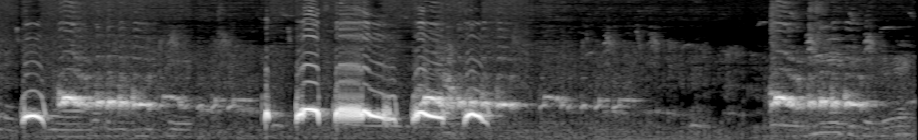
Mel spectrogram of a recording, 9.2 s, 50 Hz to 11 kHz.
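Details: Spotted dove of local Indonesian stock, an old forest bird, calling in kuk 3 style: a single arched coo, a sustained hum, then a tight phrase of a broad note and two rounded coos, quiet spells and a final humming tone.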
